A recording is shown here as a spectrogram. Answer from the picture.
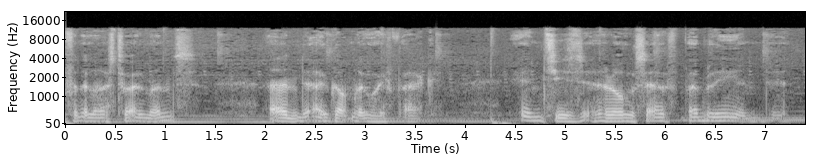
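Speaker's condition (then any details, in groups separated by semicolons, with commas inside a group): Parkinson's; about 10 years since onset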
